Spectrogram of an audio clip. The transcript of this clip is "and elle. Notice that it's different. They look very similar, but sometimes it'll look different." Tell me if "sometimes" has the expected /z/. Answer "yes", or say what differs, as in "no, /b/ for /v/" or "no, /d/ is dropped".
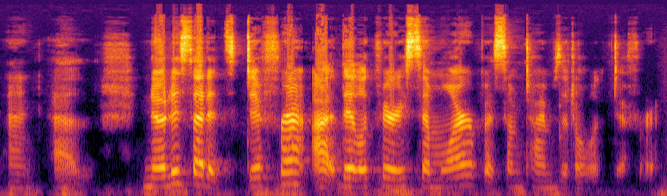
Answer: yes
